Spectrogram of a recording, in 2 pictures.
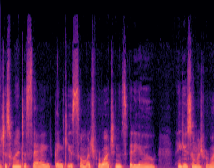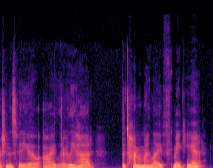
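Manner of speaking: soft whisper. Thanking viewers at one in the morning at the end of a sewing video, whispering. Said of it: "I'm whispering because now it's like one in the morning".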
